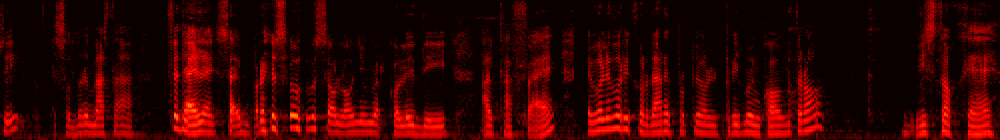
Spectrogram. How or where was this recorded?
busy venue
